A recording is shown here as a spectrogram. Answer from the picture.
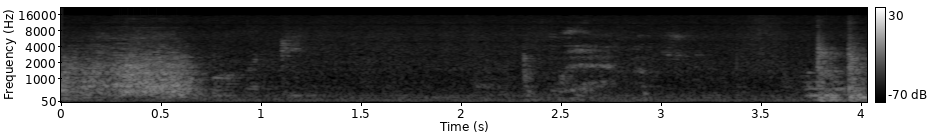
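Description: A short breathy, whispered sound in the first second, then near-quiet with a few faint light taps of a wire whisk in a frying pan and a sharper click near the end.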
